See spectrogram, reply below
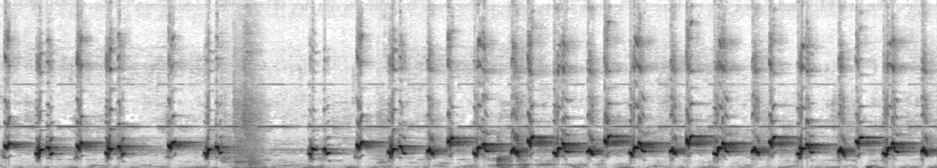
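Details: Yellow-vented bulbul pressing a rival with rapid 'ropel' song: a long run of sharp, flicked whistles roughly two to three per second, briefly broken by a rushing noise burst early on, then resuming faster and rising slightly.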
